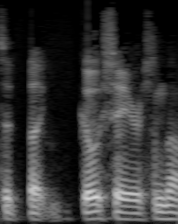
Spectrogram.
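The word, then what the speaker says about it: Gose: good I forget how to pronounce it but go say or something like that that was actually with the same kind of yeast Goza thank you they they made it with the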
